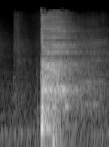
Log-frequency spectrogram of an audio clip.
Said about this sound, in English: it would not be an episode without me coughing.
